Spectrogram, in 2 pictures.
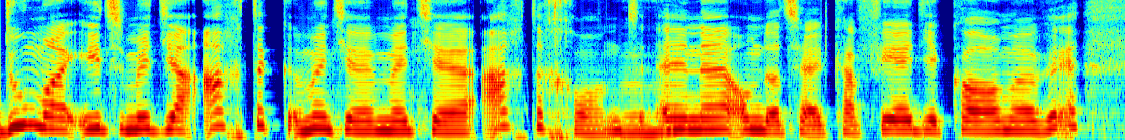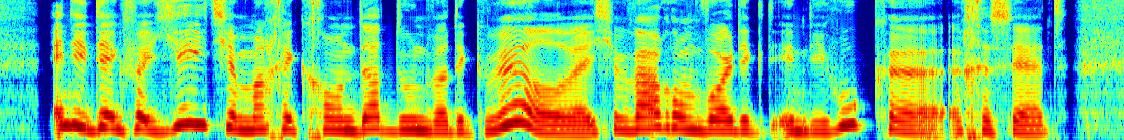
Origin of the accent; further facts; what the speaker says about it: Germany; now in Netherlands; In 92 naar Nederland gekomen.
